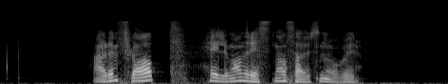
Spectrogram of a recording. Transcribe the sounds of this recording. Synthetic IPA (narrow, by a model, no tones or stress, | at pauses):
ʔæ̰ːɖeːnflɑːt̪hɛlːəmɑnɾɛst̪n̩ɑːsɑʉsn̩oːʋəɾ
